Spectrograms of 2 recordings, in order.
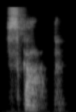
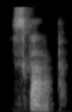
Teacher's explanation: instead of pronouncing that B as a B, it turns into an unvoiced phoneme P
